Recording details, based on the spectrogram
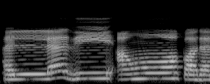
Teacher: دیکھیں نون ساکنہ پہ نون ساکنہ کے فوراً بعد بڑی کاف آ گیا تو یہاں پہ ہم لوگ اخفا کریں گے. الذی انقض نون ساکنہ کے فوراً بعد قاف آ گیا, موٹا اخفا ہوگا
